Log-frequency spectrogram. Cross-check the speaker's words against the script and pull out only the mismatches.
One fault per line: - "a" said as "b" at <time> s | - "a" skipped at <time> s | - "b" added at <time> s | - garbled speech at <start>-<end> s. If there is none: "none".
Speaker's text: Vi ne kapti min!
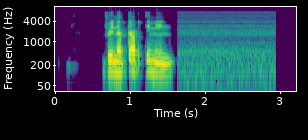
none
